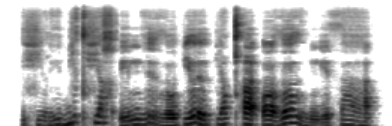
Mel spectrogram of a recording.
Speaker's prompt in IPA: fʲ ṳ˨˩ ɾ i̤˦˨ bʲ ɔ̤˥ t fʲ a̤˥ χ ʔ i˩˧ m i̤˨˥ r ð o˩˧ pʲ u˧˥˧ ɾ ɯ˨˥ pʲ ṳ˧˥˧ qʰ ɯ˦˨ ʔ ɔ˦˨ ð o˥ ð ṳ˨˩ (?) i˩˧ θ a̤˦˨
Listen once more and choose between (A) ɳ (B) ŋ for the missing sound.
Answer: B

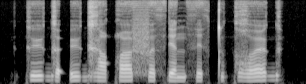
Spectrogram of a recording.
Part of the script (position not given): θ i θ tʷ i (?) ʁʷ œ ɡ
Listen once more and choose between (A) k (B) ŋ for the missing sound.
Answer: A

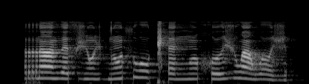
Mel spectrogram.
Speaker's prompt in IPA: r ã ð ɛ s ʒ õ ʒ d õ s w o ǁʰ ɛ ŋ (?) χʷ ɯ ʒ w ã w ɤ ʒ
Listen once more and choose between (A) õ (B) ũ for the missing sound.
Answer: B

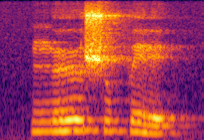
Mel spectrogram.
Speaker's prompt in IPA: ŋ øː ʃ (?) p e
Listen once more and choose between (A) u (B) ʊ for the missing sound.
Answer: A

